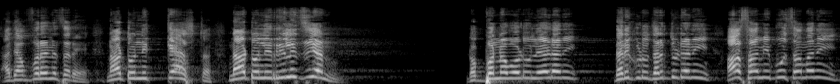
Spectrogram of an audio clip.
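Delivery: high, loud impassioned sermon cry; fiery preaching. Acted. Pastor urging the church to weep before God, loud impassioned cry. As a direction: cry it out to the crowd.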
